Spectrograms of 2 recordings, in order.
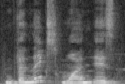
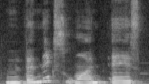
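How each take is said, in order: The two takes are said the same way.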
